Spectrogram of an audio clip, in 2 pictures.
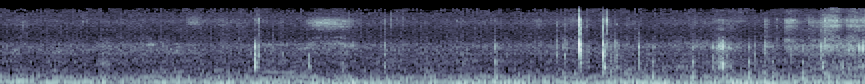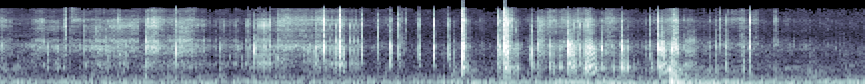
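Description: Passenger train running, a steady low rumble of wheels on the rails heard from inside the carriage. From about three seconds in come scattered sharp clicks and rattles, which crowd together and are loudest near the end.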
